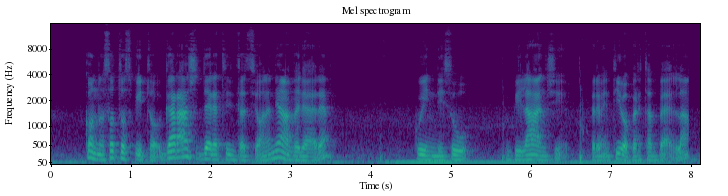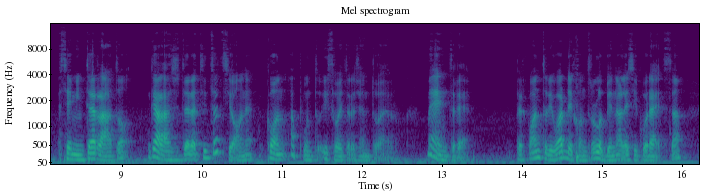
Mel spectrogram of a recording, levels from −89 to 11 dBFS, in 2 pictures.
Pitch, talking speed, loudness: 115 Hz, 115 wpm, -35 LUFS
